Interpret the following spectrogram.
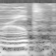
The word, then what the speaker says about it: Ruppe: My name's Ruppe, and that's the pronunciation, by the way, not that it matters.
